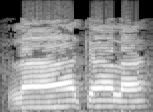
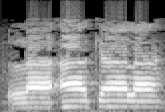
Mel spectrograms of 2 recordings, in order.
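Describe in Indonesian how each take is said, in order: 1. Hamza dilunakkan dan diringankan. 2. Hamza diucapkan penuh dan jelas. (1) "Atau ditashil" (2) "anak baca yang pertama yang benar"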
